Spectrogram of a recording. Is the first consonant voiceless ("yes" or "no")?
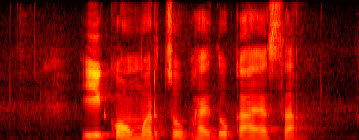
yes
